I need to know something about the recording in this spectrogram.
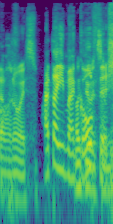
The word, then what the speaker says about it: Illinois: I don't believe you pronounced the S. That's true. I know. Okay. In what word? Illinois. Illinois. Oh, I said Illinois.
